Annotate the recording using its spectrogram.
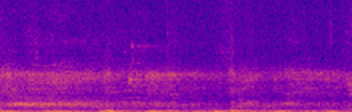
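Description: A volleyball bouncing and thudding on a hardwood gym floor, echoing in the hall, under spectators' talk.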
